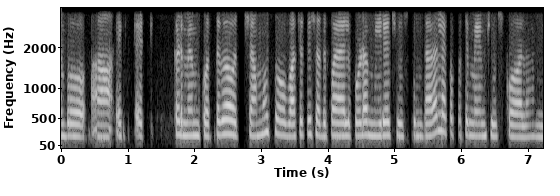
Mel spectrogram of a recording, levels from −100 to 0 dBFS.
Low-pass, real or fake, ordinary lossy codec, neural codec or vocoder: 3.6 kHz; real; none; none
